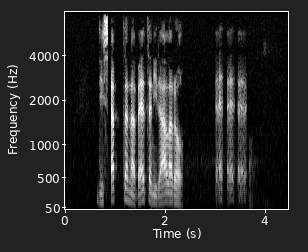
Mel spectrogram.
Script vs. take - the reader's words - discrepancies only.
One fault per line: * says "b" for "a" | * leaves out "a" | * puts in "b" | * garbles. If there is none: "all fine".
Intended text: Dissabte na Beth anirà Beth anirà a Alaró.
* leaves out "Beth anirà"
